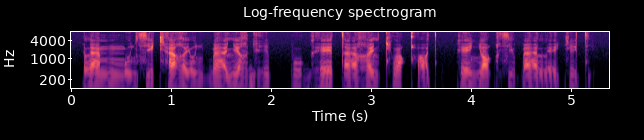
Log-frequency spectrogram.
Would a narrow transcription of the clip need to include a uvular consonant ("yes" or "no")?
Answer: yes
